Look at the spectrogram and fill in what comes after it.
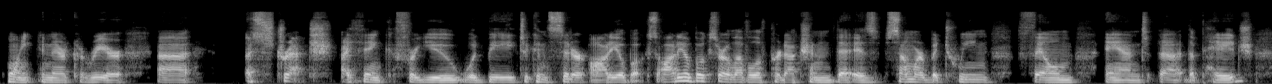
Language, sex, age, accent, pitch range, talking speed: English, male, 30-49, American, 100-125 Hz, 145 wpm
